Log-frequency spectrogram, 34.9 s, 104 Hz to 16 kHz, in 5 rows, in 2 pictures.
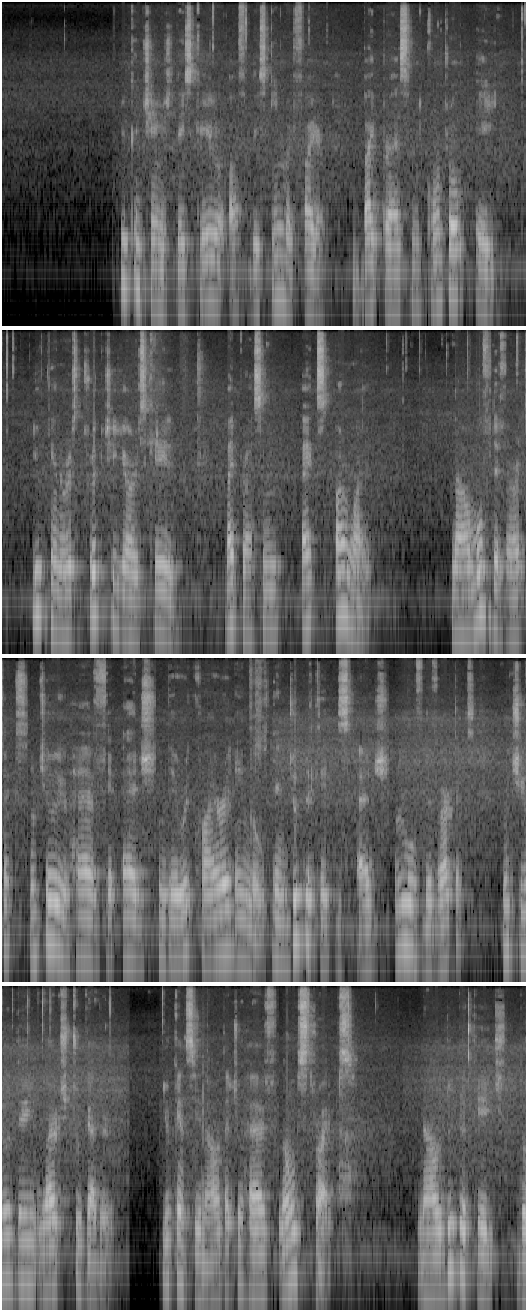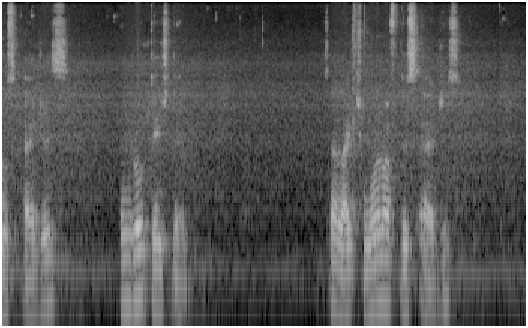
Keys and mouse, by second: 0.9 Tab, 2.0 a, 2.4 a, 3.4 z, 4.5 ctrl+a, 6.9 middle click, 7.2 click, 7.4 z, 8.1 ctrl+a, 9.3 middle click, 11.1-12.7 middle drag, 12.7 Tab, 12.7 KP_7, 12.9 Tab, 13.5-15.5 right drag, 14.4 z, 15.5 g, 17.8 a, 17.8 shift+d, 22.0-24.8 middle drag, 24.8 click, 25.2 right click, 25.3 click, 25.8-27.8 middle drag, 26.8 g, 28.0-29.3 middle drag, 29.3-31.6 drag, 30.5 g, 31.9-33.2 drag, 32.6 a, 33.2 Tab, 33.6 middle click, 33.9 click, 34.0 middle click, 34.5 click, 34.7 middle click.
